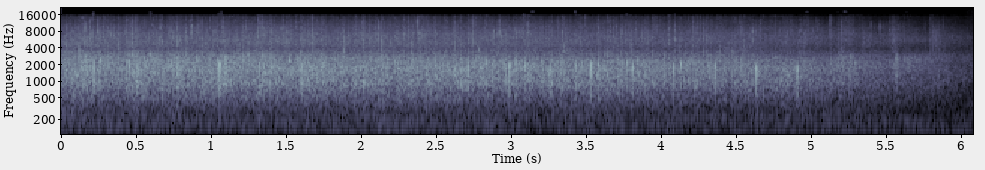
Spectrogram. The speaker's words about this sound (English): Hallelujah. You could like clap right there. That'd be good.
